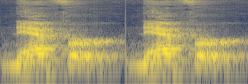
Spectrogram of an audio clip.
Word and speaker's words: never: ว่า เนื้อ สวรรค์ คุณ อาจ จะ สังเกต ว่า never never ไม่ ได้ ออก เสียง ว่า never นะ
